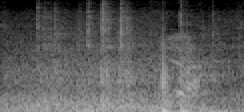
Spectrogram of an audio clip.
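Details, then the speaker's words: Dosatron fertilizer injector pump on a greenhouse water line, just after installation with the water turned on: a few soft clicks over a low, steady water-line rumble as the plunger strokes up and down, drawing in and injecting chemical; normal injector clicking. "er we can go ahead turn our water on and we hear it clicking so that is a good sign that click you here is the plunger in here going up and down"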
